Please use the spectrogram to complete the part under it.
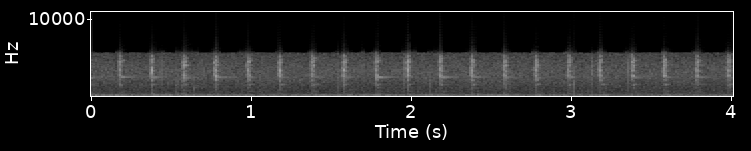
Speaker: controls the ticking of a watch inside we find a beautifully poised and balanced mechanism of Springs and gears pinions and bearings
